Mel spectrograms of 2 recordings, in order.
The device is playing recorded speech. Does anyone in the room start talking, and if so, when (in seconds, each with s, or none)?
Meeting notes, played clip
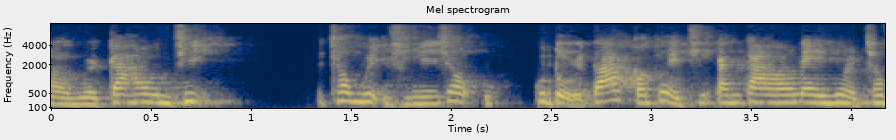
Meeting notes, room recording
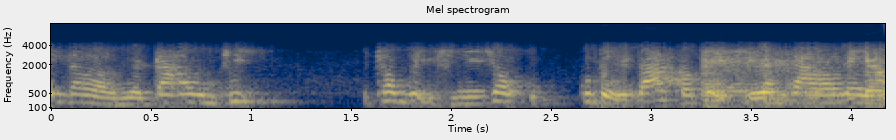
3.2 s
